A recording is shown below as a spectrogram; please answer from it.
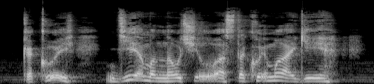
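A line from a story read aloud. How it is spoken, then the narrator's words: Slurred exhausted breath. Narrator (Russian): Едва ворочая языком, выдохнул он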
